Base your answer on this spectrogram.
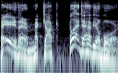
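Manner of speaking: hammy, exaggerated, high, swooping put-on voice. Welcoming a new mech jock aboard: Duncan Fisher voice. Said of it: "I have to try and do my best Duncan Fisher impression".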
